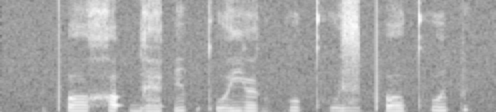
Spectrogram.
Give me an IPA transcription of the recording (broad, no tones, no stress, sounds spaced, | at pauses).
pʼ ɤ x ʌ ʔ ɡ ɛ̤ ʔ i p kʷʼ ɛ̤ j ø ɡ kʷ ɤ kʷʰ i̤ z pʼ ɤ kʷʰ i p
